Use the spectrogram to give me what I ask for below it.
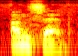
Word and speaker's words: UNCED: Nations Committee for Environment and development it is pronounced unsaid and perhaps indicating the secret agenda of this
